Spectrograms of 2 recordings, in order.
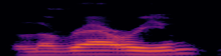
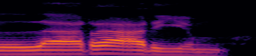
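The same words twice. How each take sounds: First: The word is pronounced in an English way. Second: The word is pronounced in a non-English way.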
